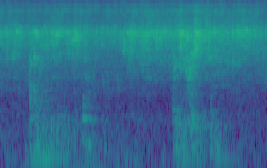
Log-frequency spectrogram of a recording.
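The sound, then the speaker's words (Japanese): Lukewarm water runs and splashes as a bottom is washed: a steady, fairly soft rushing wash that swells into two stronger splashing surges. “程よくぬるま湯でお尻洗っていくんですけど”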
